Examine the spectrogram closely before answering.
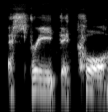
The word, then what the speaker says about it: esprit de corps: great culture and and use particularly the term esprit de corps have I pronounced that correctly absolutely yeah you taught that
